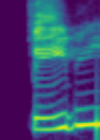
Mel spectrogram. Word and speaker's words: Phoebe: Phoebe? Is that how you say her name? – Yeah. – Yeah.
